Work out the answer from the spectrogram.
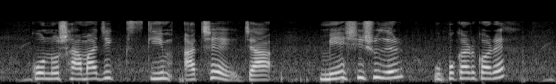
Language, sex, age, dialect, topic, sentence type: Bengali, female, 18-24, Northern/Varendri, banking, statement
